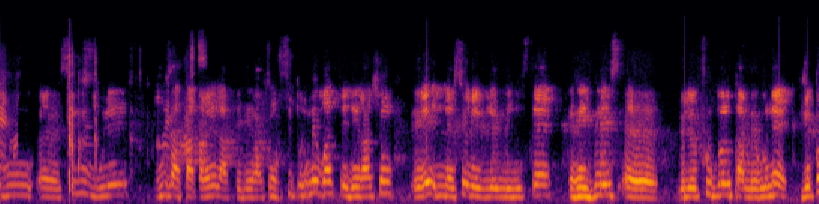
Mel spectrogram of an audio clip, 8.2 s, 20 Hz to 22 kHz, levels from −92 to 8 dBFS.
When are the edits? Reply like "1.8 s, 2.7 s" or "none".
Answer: 4.1 s, 6.8 s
